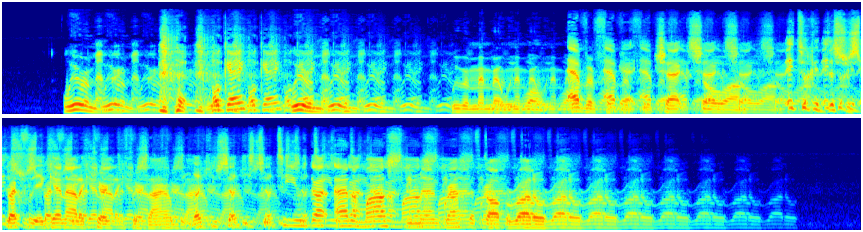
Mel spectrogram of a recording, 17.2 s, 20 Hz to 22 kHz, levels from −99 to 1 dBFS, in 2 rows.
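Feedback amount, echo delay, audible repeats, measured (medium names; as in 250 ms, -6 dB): 53%, 360 ms, 6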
